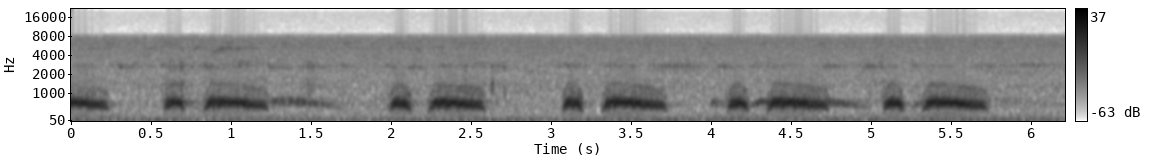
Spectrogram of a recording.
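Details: Spotted dove kept as trapping decoy, bird number 22, delivers repeated two-part coos, a brief hoot and a longer hollow note sliding slightly down, about five pairs, with a faint high background tone.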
